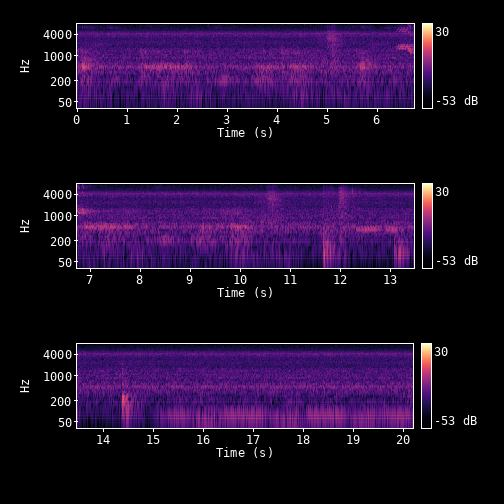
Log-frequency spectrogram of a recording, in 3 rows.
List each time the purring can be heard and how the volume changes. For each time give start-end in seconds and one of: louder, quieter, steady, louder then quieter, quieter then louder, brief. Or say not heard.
0.0-20.1 quieter.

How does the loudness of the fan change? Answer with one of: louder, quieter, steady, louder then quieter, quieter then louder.
steady.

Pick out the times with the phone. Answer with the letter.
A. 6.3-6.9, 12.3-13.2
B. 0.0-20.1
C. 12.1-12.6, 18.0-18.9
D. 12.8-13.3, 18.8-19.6
A.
